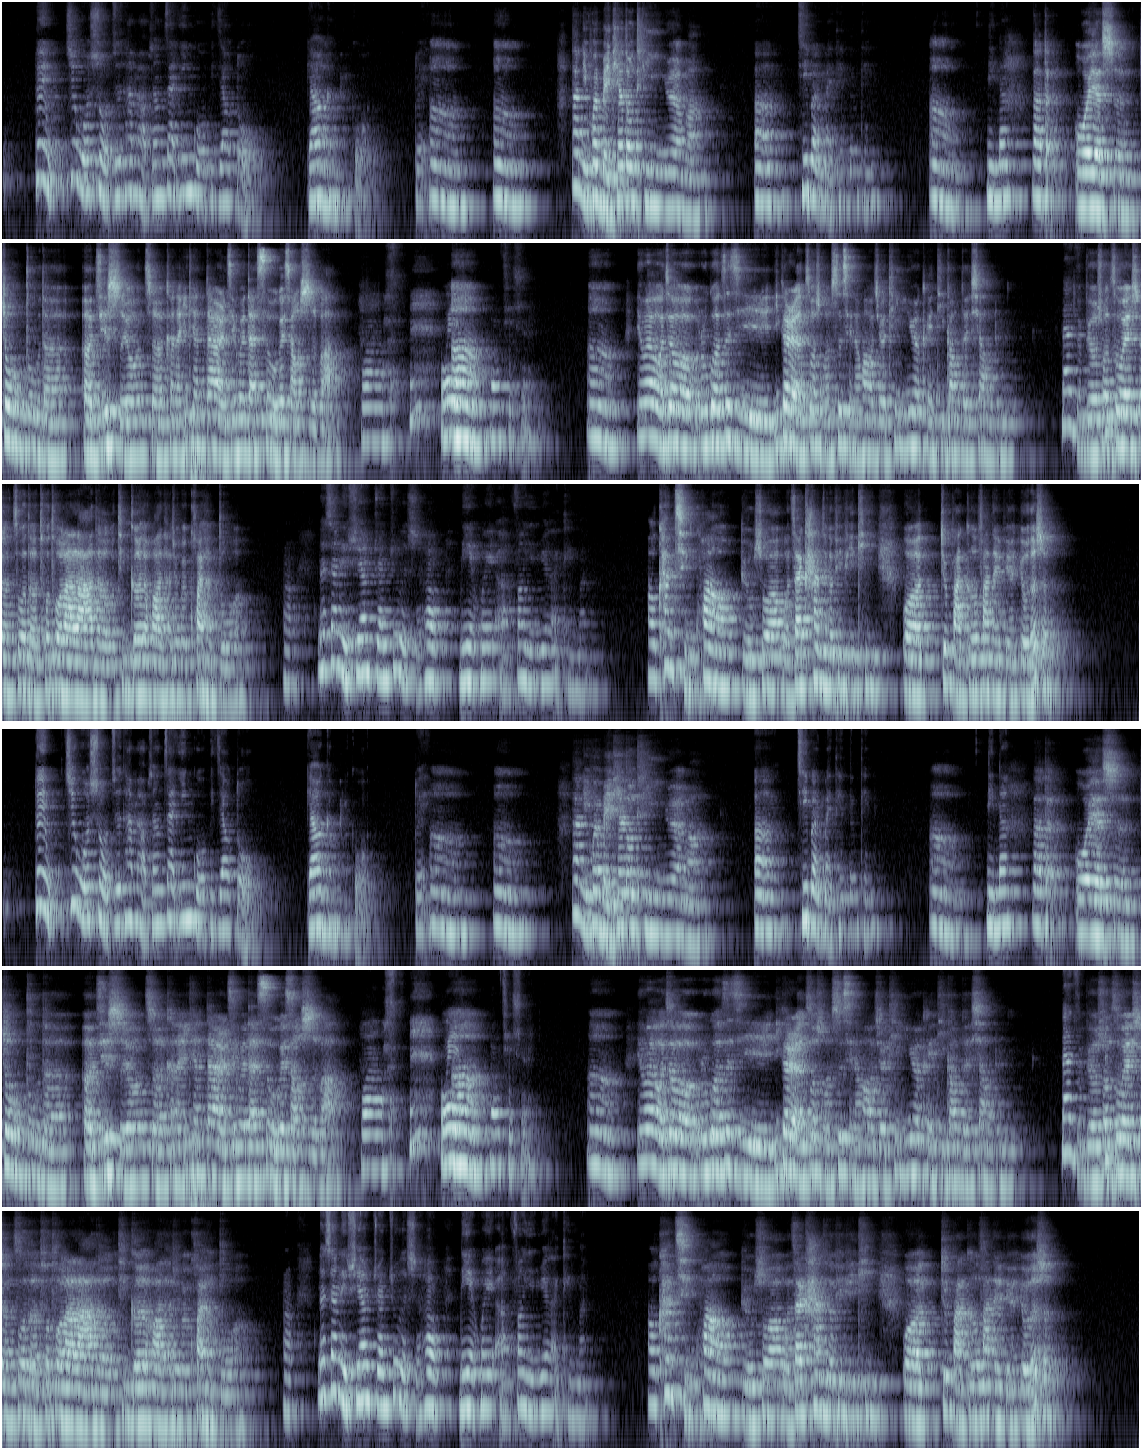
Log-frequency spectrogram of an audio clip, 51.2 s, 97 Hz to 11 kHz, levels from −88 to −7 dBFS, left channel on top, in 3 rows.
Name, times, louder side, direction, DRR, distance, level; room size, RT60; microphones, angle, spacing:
voice 1, 0.5-3.8 4.6-5.5 6.2-6.4 11.3-13.1 14.8-15.2 22.5-24.0 24.4-25.1 33.0-33.2 33.6-33.7 38.4-38.6 38.9-40.7 41.0-43.0, right 2 dB, 80° right, 7 dB, 0.8 m, -30 dB
voice 2, 4.6-5.1 6.4-7.0 7.4-7.8 8.5-10.5 13.9-14.4 15.4-22.1 23.8-24.2 25.8-26.3 26.6-32.2 33.2-37.7 43.8-48.0 48.2-49.9, left 2 dB, 80° left, 1 dB, 1.3 m, -26 dB
9.1 x 6.6 x 3.7 m, 0.92 s
head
